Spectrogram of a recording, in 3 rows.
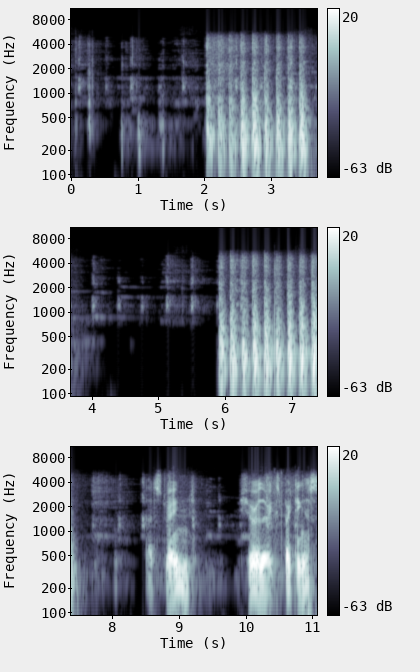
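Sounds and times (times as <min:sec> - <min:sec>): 
rapid knocking on a wooden side door: 0:02.0 - 0:03.6, 0:05.9 - 0:07.5
speech: 0:08.6 - 0:09.4, 0:10.0 - 0:11.0.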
